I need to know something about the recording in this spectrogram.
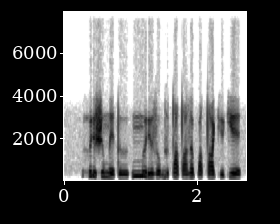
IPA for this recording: hɯ˦ɾʲʊ˨ʃɯ˦ me˦˨tɯ˦ | mːɯ˦˨ɾʲɯ˦˨zo˨ ɡɯ˦to˦˨tˤɯ˨˦ zʊ˦pɯ˨ tˤe˦kʲɯ˨ kʲe˦˨

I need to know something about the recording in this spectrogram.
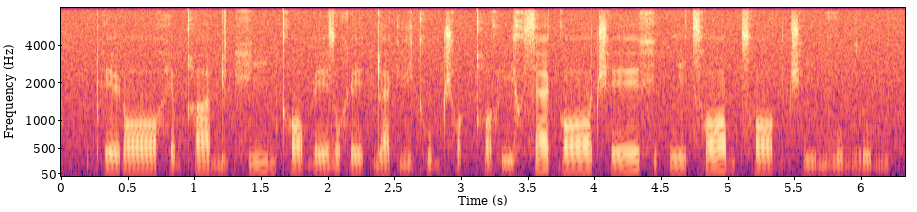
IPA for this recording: pʰeːɽɒːheb qʰæːbɖikxiːbkʰɒːb ɽeːzoxɽeːkɖæːk vʲekʰubt͡ʃʰɒk qʰɒx mʲɒx sæ kɒːt͡ʃʰeːx | lit͡sʰɒːbt͡sʰɒːk t͡ʃʰiːbvubrub

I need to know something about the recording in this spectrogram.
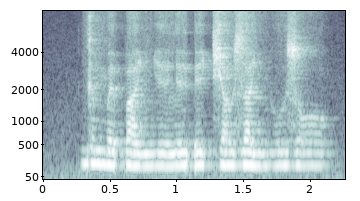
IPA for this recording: ɡɛ˦˨mɛ˨pa˨ɪ̯ɲe˨ɪ̯ le˦˨ɪ̯ʔe˦˨ɪ̯t͡ɕa˦ʊ̯za˦˨ɪ̯ ɲo˦ʊ̯zɔ˦

